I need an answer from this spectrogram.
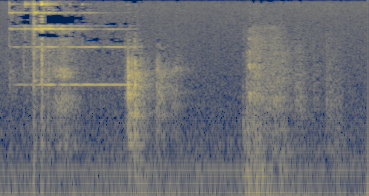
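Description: A hand bell rung to summon a servant in a lady's household gives a bright, sustained ringing with several clear overlapping tones that fade after about a second and a half, followed by softer, quieter sounds.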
